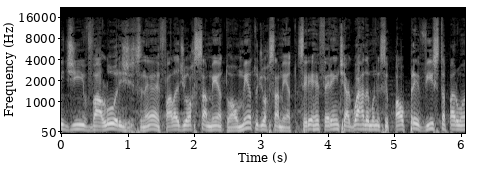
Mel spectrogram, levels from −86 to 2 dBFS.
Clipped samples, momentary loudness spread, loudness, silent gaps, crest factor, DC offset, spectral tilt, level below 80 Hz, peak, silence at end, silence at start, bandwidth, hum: under 0.1%; 3 LU; -20 LUFS; none; 12 dB; under 0.1%; -5 dB/octave; -42 dBFS; -8 dBFS; 0 s; 0 s; 16 kHz; none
